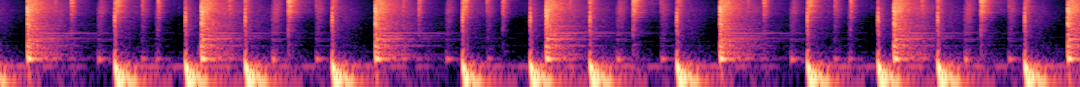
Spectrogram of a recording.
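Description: Background music: a drum kit alone playing a steady beat of about two strokes a second, bass drum and snare alternating under ringing cymbals.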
